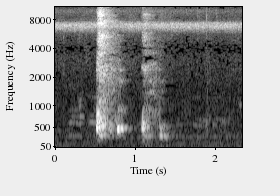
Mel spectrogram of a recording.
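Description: A person coughing twice, two short harsh bursts about half a second apart, over a faint steady high-pitched whine.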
